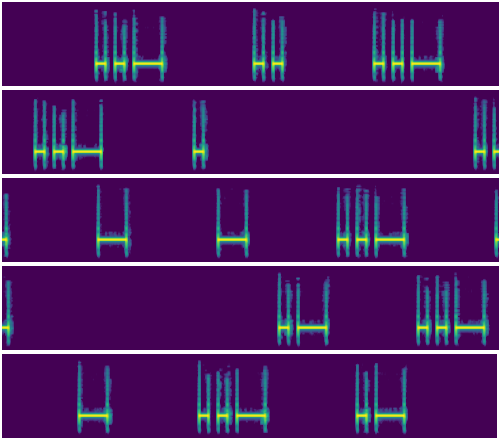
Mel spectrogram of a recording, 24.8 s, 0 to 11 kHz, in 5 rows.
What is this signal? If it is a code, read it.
Morse code, heard as a keyed tone, about 13 wpm, spaced as for 7 wpm, 800 Hz. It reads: UIUUE ITTUE AUTUA
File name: LEZIONI / 2 UHDN / 2 U ws 12wpm 1655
